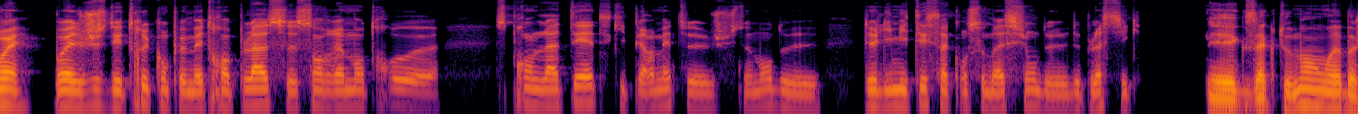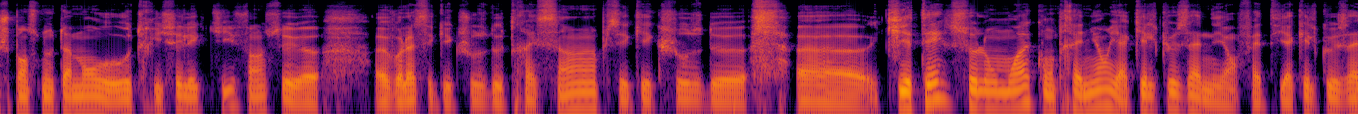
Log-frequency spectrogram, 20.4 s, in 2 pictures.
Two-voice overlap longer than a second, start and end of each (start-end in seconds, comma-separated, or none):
none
